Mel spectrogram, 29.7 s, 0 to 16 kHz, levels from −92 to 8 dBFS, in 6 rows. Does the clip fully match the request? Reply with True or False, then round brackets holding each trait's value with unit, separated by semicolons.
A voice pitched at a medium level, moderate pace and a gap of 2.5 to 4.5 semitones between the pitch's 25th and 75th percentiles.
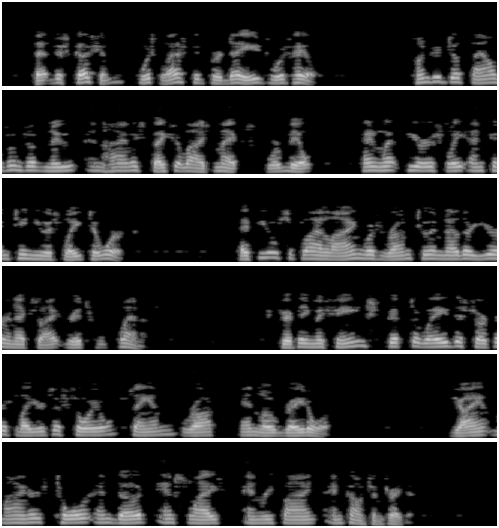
False (155 Hz; 125 wpm; 3.0 semitones)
